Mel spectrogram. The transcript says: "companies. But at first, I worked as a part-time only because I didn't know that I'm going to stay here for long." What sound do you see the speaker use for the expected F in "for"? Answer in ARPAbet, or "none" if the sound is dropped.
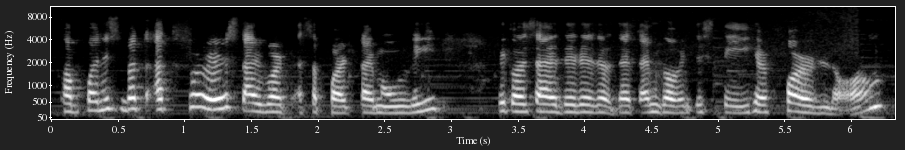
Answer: F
